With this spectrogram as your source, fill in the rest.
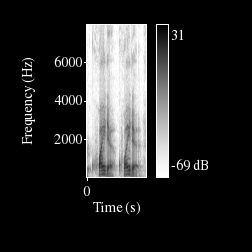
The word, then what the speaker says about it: quite: Pronunciation, we hear quite a. The T changes to a fast D in American pronunciation because the T is between vowels. Not quite a feat, but quite a feat.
